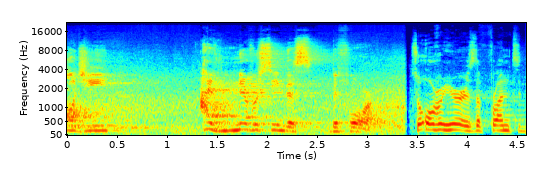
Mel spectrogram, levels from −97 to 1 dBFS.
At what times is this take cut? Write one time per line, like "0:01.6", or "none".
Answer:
none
